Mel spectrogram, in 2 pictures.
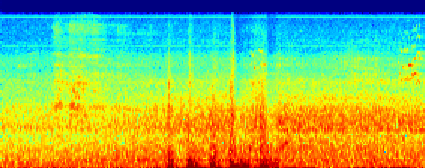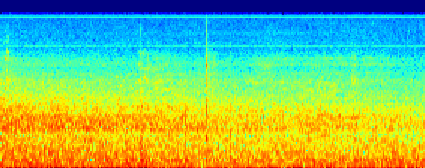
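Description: Steady road and engine noise of a car, heard from inside the cabin through a dash camera, with a burst of heavy low thumping and rumble about two seconds in that eases off by about four seconds.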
